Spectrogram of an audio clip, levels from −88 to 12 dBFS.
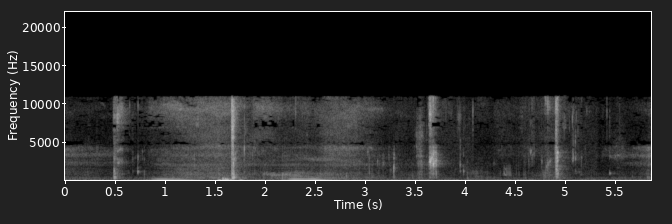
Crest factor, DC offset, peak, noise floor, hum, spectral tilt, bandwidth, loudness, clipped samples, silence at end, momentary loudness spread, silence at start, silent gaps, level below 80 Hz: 30 dB; under 0.1%; 0 dBFS; -48 dBFS; none; -2 dB/octave; 11.5 kHz; -27 LUFS; under 0.1%; 0 s; 26 LU; 0 s; none; -40 dBFS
